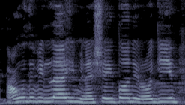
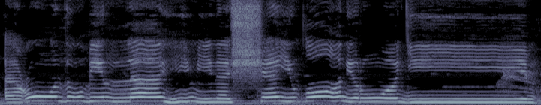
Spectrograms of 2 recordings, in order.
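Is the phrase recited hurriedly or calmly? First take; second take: hurriedly; calmly. First: It is recited quickly and hurriedly. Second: It is recited slowly, then stops. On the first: The reciter is nervous and rushing. The speaker calls it wrong. "jangan kayak gitu" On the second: The reciter is calm and careful. The speaker calls it right.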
